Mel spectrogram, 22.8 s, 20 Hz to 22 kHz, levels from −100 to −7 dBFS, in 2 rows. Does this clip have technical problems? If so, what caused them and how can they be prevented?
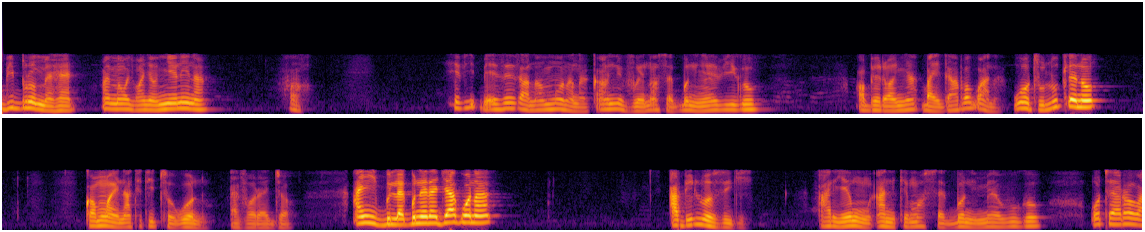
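Yes. At 18.16 to 18.20 s the speech briefly smears into a short wobble before it settles back, the mark of a short concealed packet loss. About 20 ms of audio arrived too late for the decoder, so the receiver improvised roughly 24 ms by extending the preceding sound and then crossfaded back into the real signal. The call's G.711 mu-law path stops at 4 kHz, so the patch is narrowband like the rest. A steadier network or a slightly deeper jitter buffer would prevent it.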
